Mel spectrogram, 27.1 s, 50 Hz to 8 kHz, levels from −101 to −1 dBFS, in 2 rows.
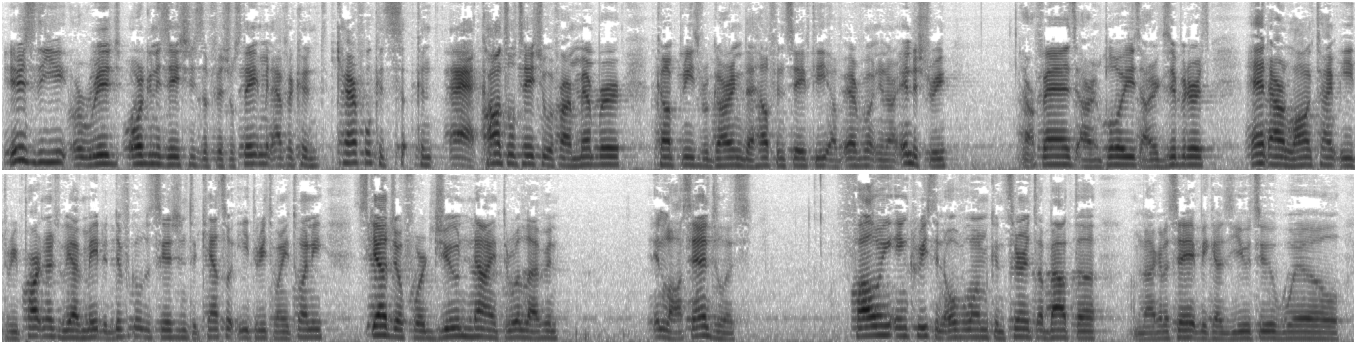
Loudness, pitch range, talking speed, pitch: -22 LUFS, 125-150 Hz, 160 wpm, 135 Hz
